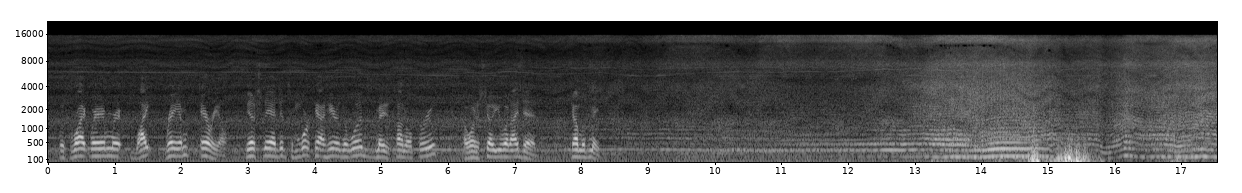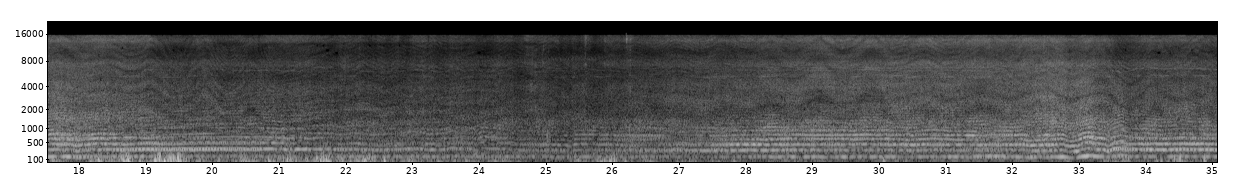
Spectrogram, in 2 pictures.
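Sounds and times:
drone propellers whining: 0:00.0 - 0:35.0
wind thumps on microphone: 0:14.7 - 0:15.8.

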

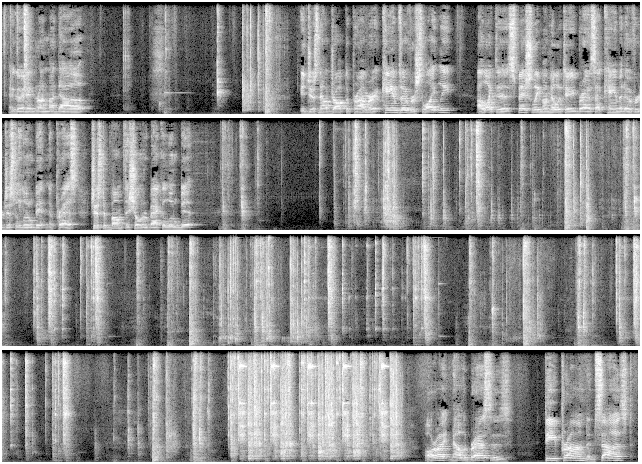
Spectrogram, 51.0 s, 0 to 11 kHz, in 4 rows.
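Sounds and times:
reloading press metallic clicks: 0:42.8 - 0:46.4.

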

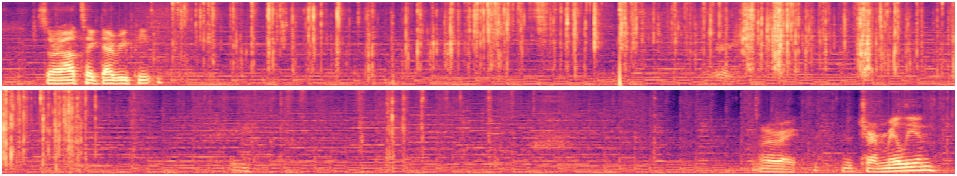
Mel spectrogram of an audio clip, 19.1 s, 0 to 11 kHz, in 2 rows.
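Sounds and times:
background music: 0:00.0 - 0:19.0
foil wrapper crinkling: 0:01.4 - 0:10.5, 0:13.2 - 0:13.8.

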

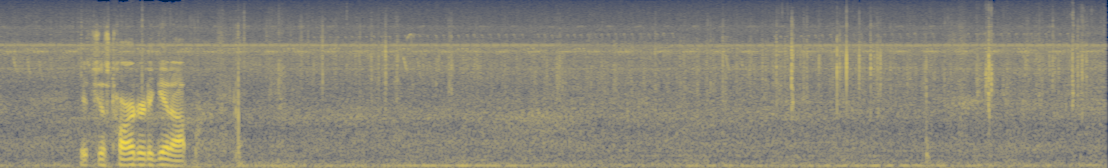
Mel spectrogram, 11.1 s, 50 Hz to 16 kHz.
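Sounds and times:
steady low hum: 0:00.0 - 0:11.0
gasket peeling with faint crackles: 0:02.2 - 0:11.0.

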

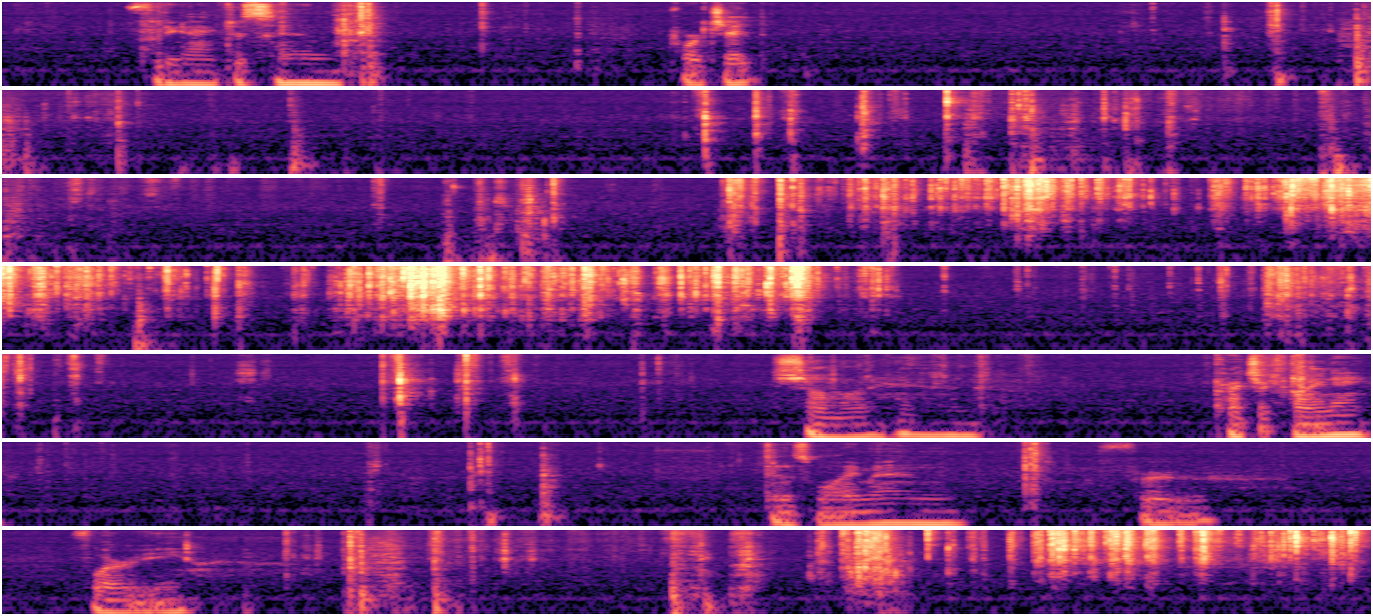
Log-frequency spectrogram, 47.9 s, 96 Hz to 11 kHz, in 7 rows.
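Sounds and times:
cards clicking and sliding: 0:10.2 - 0:12.8
foil wrapper tearing and crinkling: 0:17.3 - 0:25.0, 0:45.2 - 0:47.9.

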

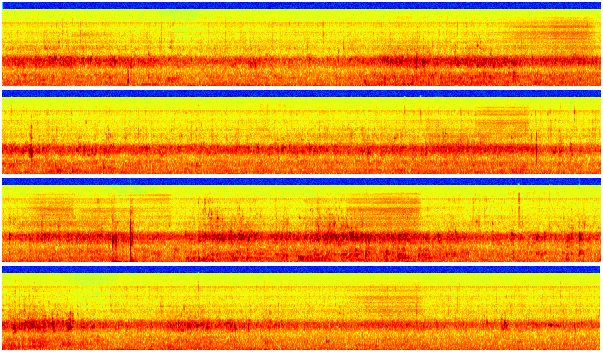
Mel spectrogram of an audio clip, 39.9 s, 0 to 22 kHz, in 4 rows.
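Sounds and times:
underwater crackling hiss: 0:00.0 - 0:39.9.

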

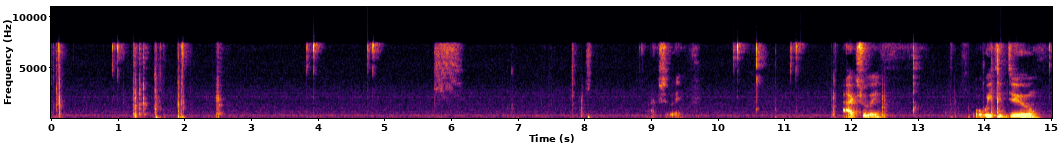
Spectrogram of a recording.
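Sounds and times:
keyboard typing: 0:00.0 - 0:00.2, 0:00.9 - 0:02.0, 0:03.8 - 0:04.0, 0:10.2 - 0:10.4.

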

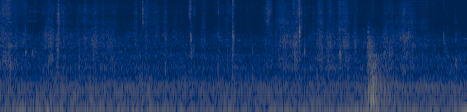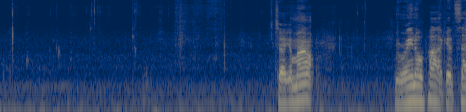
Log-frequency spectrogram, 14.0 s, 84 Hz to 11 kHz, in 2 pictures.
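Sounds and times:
person chewing: 0:00.0 - 0:05.4, 0:06.1 - 0:11.0
low rumble in car cabin: 0:00.0 - 0:14.0.

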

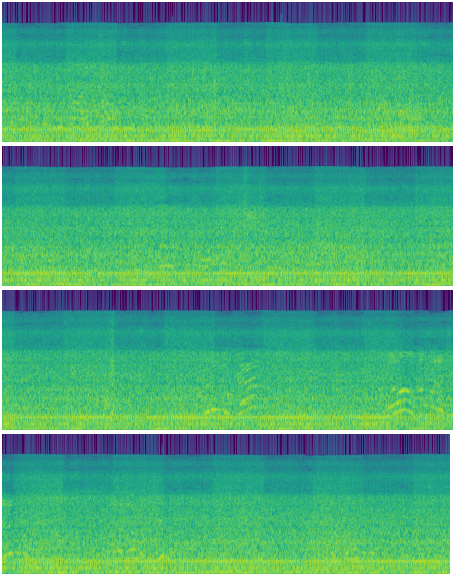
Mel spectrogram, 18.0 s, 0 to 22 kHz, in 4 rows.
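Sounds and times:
engine droning steadily: 0:00.0 - 0:18.0.

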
